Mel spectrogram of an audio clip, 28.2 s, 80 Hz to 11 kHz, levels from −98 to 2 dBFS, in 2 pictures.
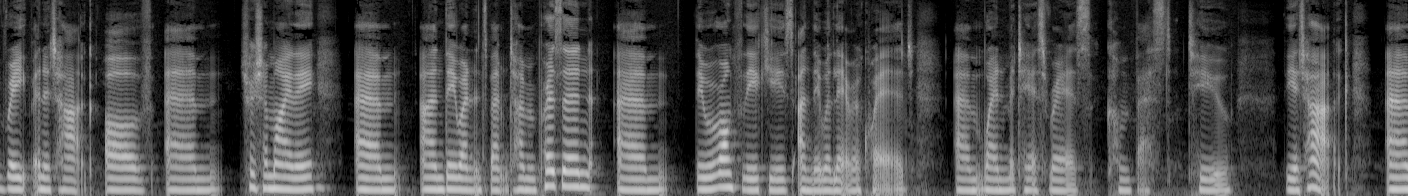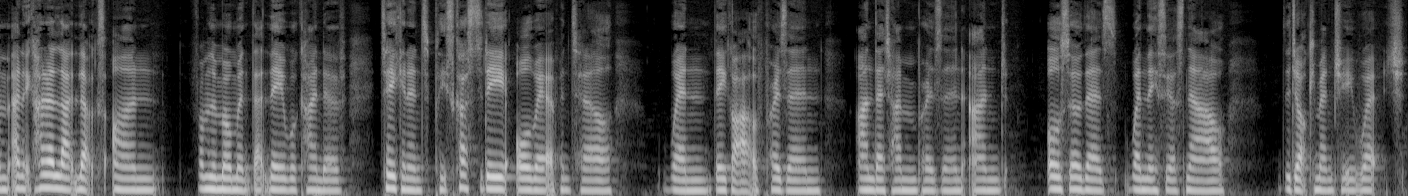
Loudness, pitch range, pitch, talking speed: -24 LUFS, 180-195 Hz, 185 Hz, 175 wpm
